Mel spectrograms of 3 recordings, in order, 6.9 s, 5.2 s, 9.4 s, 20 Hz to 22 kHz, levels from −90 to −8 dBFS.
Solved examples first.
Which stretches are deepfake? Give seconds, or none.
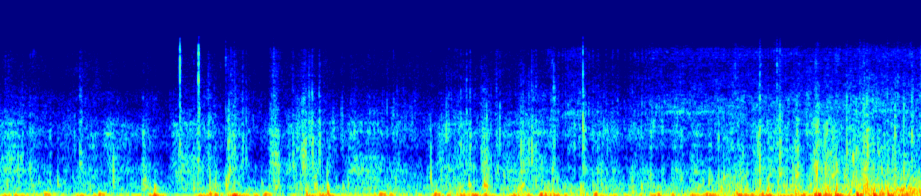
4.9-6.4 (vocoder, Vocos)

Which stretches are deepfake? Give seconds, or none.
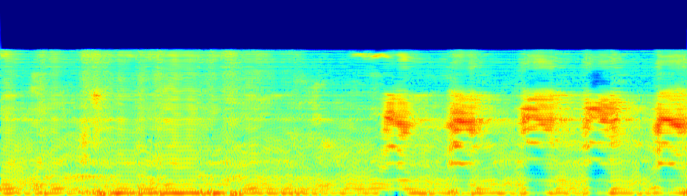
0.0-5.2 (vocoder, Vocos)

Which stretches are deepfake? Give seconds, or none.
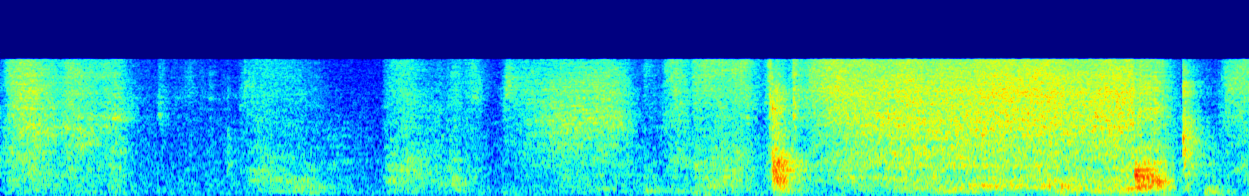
8.6-9.4 (vocoder, Vocos)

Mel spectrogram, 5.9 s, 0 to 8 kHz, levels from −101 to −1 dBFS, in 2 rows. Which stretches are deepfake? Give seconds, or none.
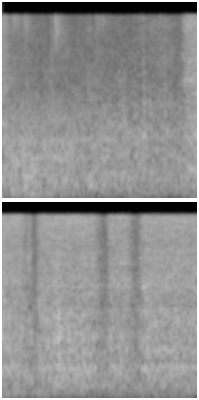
0.0-1.3 (vocoder, Vocos); 2.9-3.6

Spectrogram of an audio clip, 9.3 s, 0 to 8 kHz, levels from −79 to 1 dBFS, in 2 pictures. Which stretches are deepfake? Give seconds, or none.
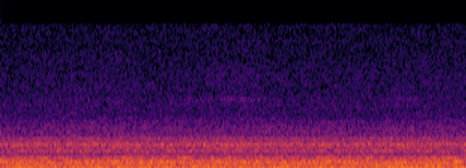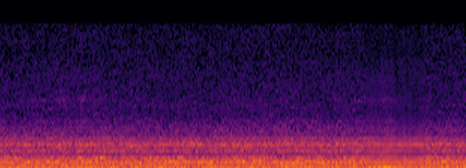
8.3-8.9 (vocoder, Vocos)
